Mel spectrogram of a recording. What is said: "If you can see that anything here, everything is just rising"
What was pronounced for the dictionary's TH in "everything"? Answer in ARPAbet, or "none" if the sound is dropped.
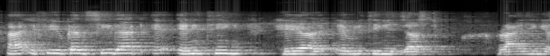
T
